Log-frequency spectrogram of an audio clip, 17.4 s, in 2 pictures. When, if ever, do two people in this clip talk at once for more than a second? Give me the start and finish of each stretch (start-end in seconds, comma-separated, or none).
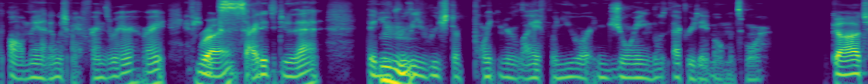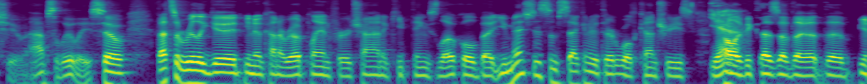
none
